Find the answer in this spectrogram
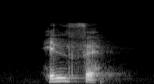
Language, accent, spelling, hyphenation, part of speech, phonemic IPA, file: German, Austria, Hilfe, Hil‧fe, noun, /ˈhɪlfə/, De-at-Hilfe.ogg
- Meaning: help, aid: 1. the act of helping, assistance 2. a thing or person that helps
